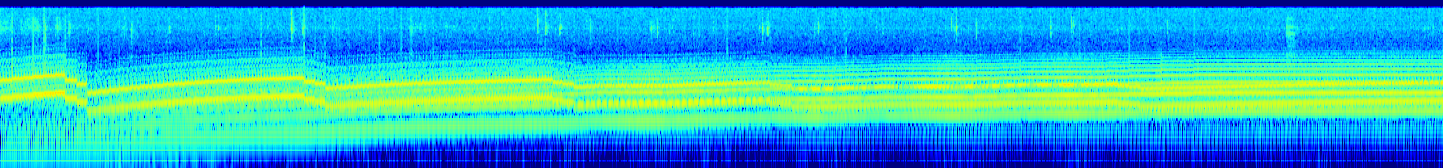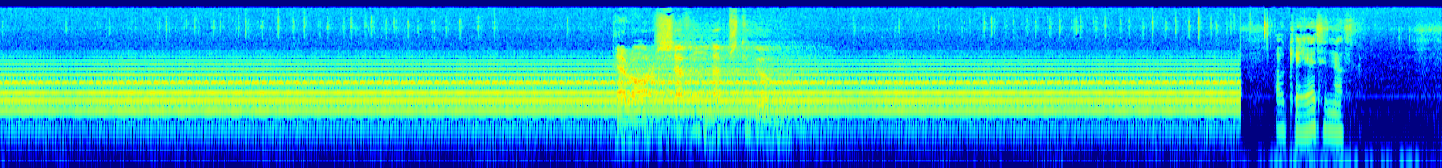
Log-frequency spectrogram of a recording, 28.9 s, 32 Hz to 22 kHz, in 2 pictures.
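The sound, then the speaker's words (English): A racing video game car engine revs up at the start of a race after a 3, 2, 1 countdown, in a series of rising, stepped pitches as it shifts gears, then settles into a steady, loud, buzzing drone with a brief rattling burst near the end. “Start your engines.”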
